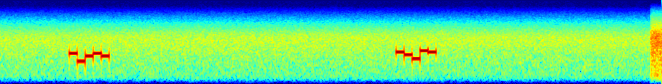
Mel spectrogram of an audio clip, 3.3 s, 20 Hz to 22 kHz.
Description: Five-tone selective call (EEA), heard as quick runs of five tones, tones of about 40 ms, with a squelch burst at the end. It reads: 71575 86398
